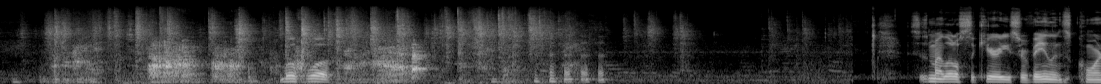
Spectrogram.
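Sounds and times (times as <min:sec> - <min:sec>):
dogs scuffling: 0:00.1 - 0:08.6.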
